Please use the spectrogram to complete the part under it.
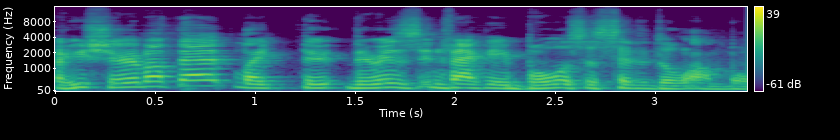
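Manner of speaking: ordinary talk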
